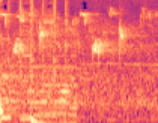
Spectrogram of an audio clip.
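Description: Faint birds chirping over soft background ambience of an animated jungle scene, fading away toward the end.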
